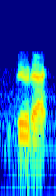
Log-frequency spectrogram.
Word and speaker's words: Dudek: Robert Dudek, D-U-D-E-K.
